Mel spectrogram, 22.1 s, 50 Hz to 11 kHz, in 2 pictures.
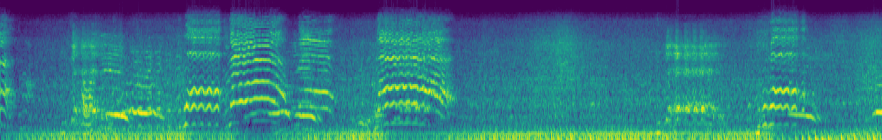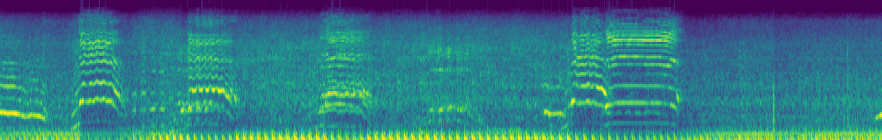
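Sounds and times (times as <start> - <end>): young goat bleating: 0.0 - 5.7, 8.2 - 10.3, 10.9 - 14.0, 15.0 - 15.7, 16.4 - 17.1, 17.8 - 19.6
low hum: 0.0 - 22.0.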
